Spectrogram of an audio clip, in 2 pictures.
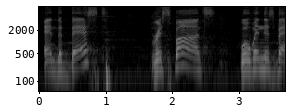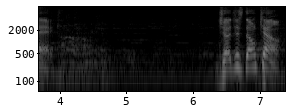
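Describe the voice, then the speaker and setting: A man's voice: high voice, pushed and bright. A man hosting a live event, speaking casually to the audience and often checking in with short questions. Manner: conversational, asks the audience questions, tags sentences with "right?". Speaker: event host.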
